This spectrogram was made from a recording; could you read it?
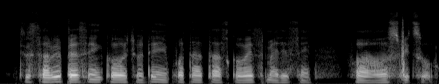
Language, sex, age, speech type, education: Nigerian Pidgin, male, 15-29, spontaneous, tertiary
